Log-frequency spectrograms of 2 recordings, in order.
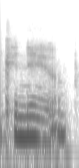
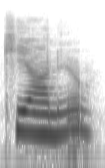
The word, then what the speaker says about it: Keanu: We could just keep saying canoe. No, it's wrong. It's mean. It's It's not kind to mispronounce someone's name after looking it up. Keanu.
